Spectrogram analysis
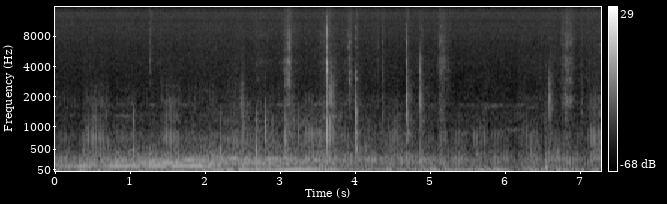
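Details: Domestic cat Tigger purring low and steady as a kitten pesters it in its sleep, the rumble overlaid by frequent crisp clicks and rustles of handling.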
